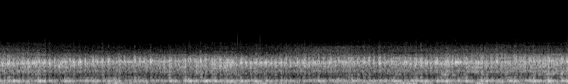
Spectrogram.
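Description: Water churns and rumbles with a muffled, underwater sound.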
